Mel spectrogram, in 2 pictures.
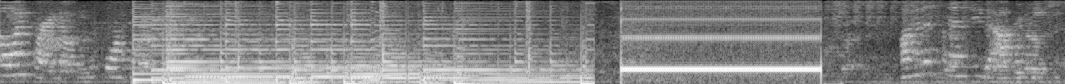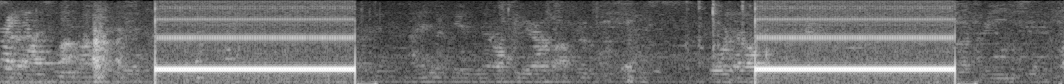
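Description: A telephone rings as a call is transferred to a company's CFO: a burst of hold music, then three steady, evenly spaced electronic rings, each about two seconds long, with faint muffled sounds in the pauses.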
